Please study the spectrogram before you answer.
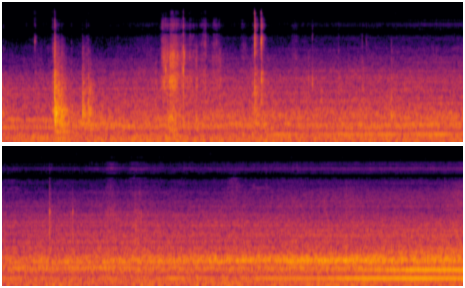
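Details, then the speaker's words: AC not cooling; furnace blower motor, not seized, on a call for cooling: a few clicks, then a low hum that slowly swells over several seconds as the blower struggles to start; a failed run capacitor, and replacing it fixed it. "Were you able to hear that? It seems like it was really slow to start, so I'm gonna check the capacitor."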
